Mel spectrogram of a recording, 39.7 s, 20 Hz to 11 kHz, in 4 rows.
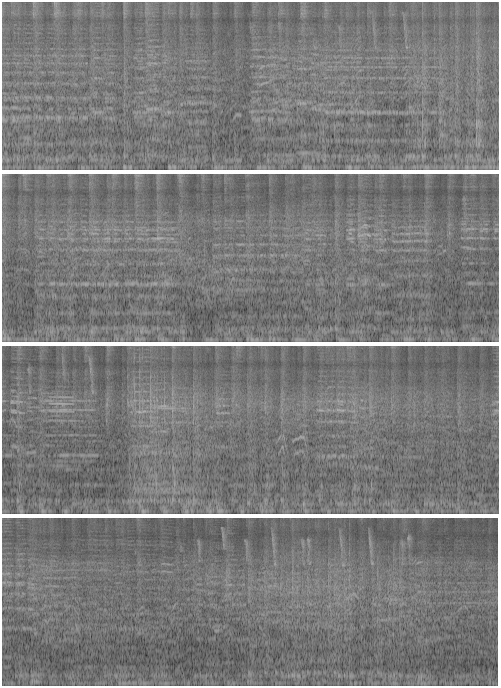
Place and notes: Parade on the island with marching bands. Recorded with binaural Soundman mics and Sony PCM-D100.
